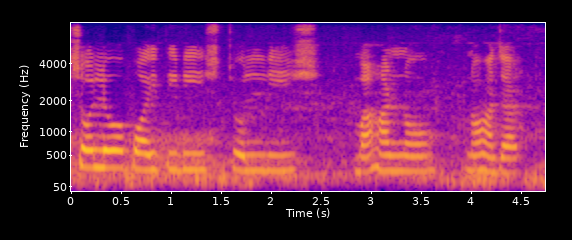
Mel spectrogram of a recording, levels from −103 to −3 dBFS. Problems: none marked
